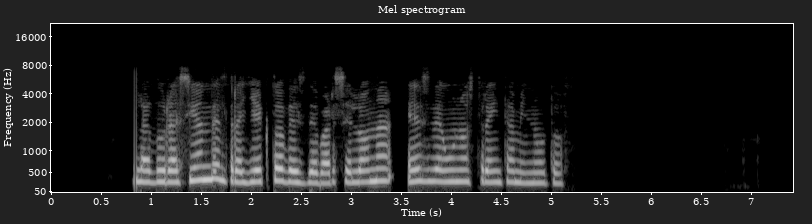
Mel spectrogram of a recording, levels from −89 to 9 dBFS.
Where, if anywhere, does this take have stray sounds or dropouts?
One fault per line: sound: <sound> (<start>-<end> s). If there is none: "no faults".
no faults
